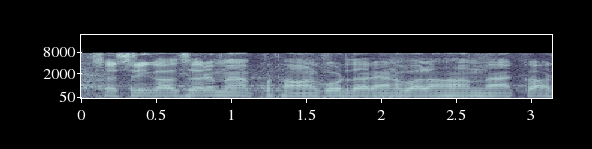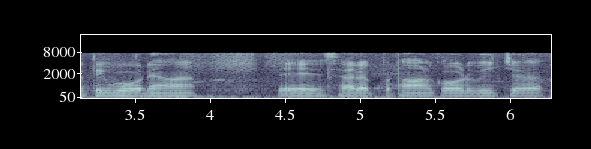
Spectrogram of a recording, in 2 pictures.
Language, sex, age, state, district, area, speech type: Punjabi, male, 18-30, Punjab, Pathankot, rural, spontaneous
